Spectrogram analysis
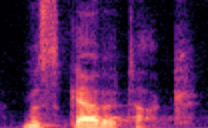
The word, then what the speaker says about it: Muscatatuck: Can you pronounce it for us? Muscatatuck.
